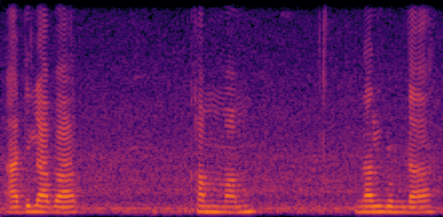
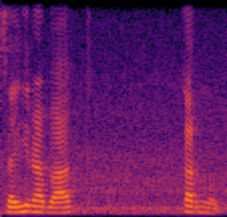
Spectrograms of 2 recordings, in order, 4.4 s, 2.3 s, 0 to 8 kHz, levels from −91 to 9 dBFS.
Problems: constant background noise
